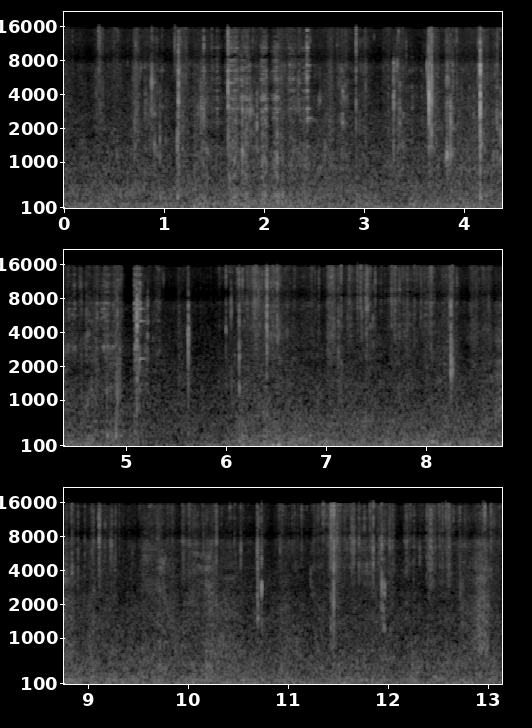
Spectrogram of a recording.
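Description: Papery skins of garlic cloves crackling and snapping as they are peeled by hand close up, an irregular run of crisp clicks that is densest in the first few seconds.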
